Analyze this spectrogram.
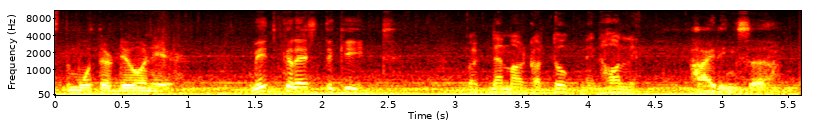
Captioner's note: Jorge and civilian speak in Hungarian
